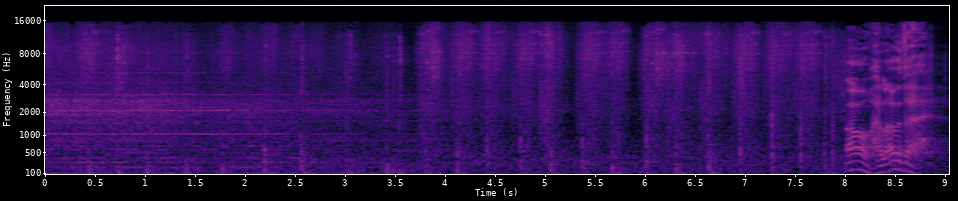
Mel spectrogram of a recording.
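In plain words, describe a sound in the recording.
Footsteps tread quickly across a stone floor.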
